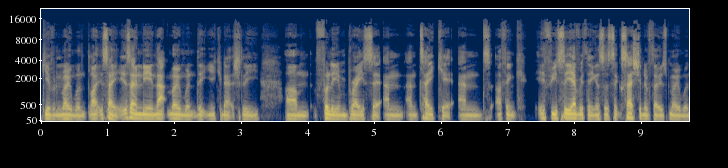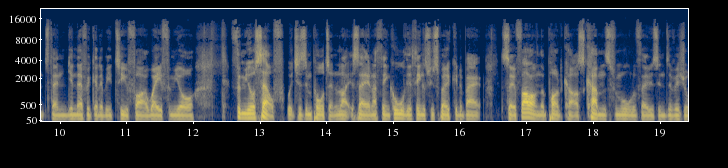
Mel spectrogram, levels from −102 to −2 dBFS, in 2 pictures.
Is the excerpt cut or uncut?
uncut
